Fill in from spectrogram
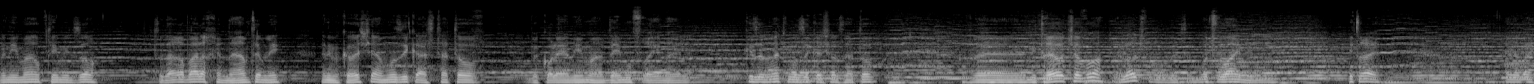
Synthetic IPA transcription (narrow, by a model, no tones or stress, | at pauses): vnimaoptimitzo̞ | tʰo̞daʁabalaχe̞mnaamte̞mli | animekaveʃeamuzikaːstato̞vbe̞ko̞lajamimad̪e̞jmufʁaimaelekizebe̞metmuzikaʃeasato̞v | venit̪ʁaeo̞dʃavua̰loodʃavuabet͡semodʃvuaimi | nitʁae | enaba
